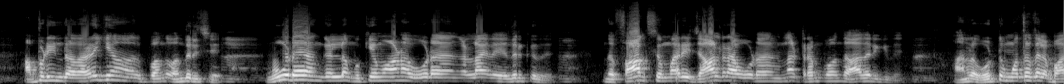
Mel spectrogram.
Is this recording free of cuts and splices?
yes; 0 cuts

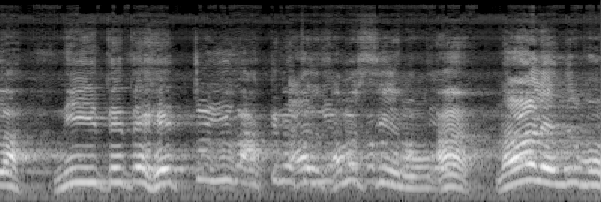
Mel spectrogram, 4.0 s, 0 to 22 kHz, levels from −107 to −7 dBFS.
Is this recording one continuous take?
no; 1 cut; at 1.9 s

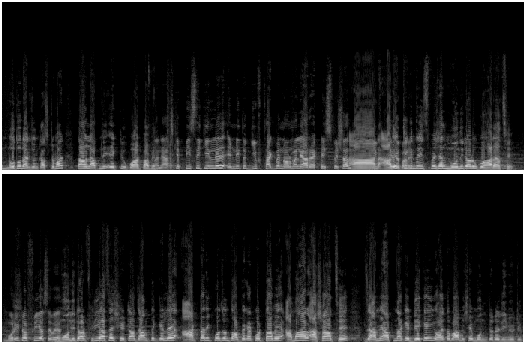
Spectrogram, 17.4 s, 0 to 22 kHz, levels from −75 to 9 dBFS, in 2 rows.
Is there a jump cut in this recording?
no; 0 cuts

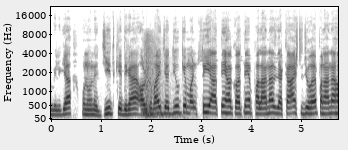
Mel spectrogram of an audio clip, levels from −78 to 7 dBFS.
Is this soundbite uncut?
no; 1 cut; at 2.0 s

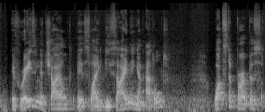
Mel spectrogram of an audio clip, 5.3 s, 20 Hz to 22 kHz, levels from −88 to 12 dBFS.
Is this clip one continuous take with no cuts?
yes; 0 cuts

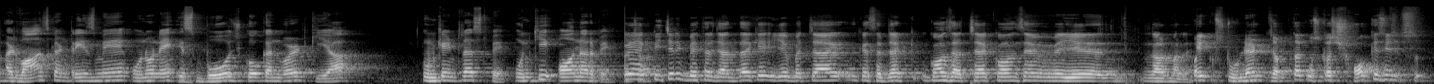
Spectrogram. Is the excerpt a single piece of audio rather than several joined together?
no; 1 cut; at 6.2 s

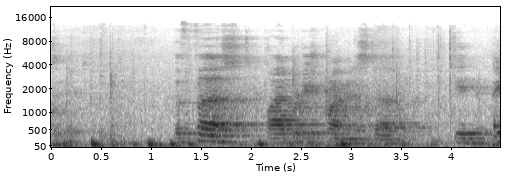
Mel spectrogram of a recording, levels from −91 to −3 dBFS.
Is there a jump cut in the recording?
no; 0 cuts

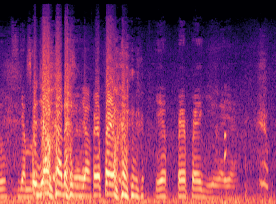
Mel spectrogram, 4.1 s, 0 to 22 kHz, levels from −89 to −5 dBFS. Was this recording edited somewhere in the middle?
yes; 1 cut; at 1.4 s

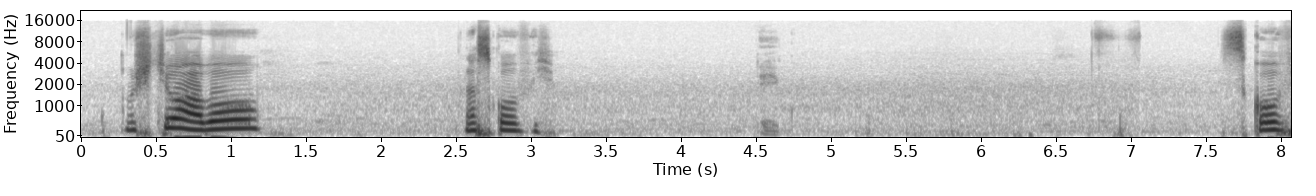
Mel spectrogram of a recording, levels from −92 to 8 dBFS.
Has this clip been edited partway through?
yes; 1 cut; at 7.1 s

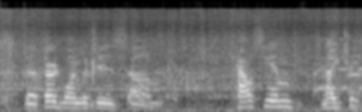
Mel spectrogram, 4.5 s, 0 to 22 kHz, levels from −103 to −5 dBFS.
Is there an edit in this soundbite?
no; 0 cuts

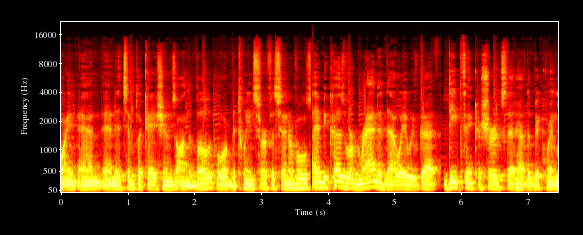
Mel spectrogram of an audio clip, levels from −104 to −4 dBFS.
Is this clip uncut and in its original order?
no; 2 cuts; at 3.8 s, 5.7 s

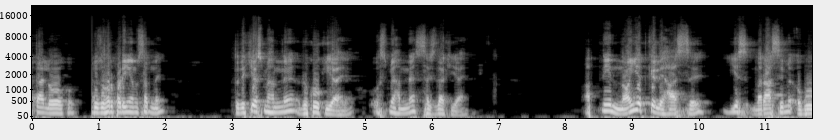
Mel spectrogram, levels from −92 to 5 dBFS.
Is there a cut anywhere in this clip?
yes; 1 cut; at 0.9 s

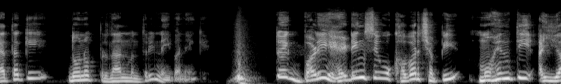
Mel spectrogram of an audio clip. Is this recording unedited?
no; 1 cut; at 2.4 s

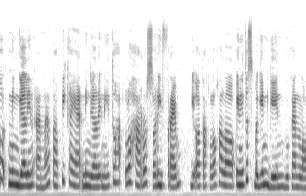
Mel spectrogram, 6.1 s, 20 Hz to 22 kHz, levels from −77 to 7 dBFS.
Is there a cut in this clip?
yes; 2 cuts; at 3.0 s, 4.7 s

